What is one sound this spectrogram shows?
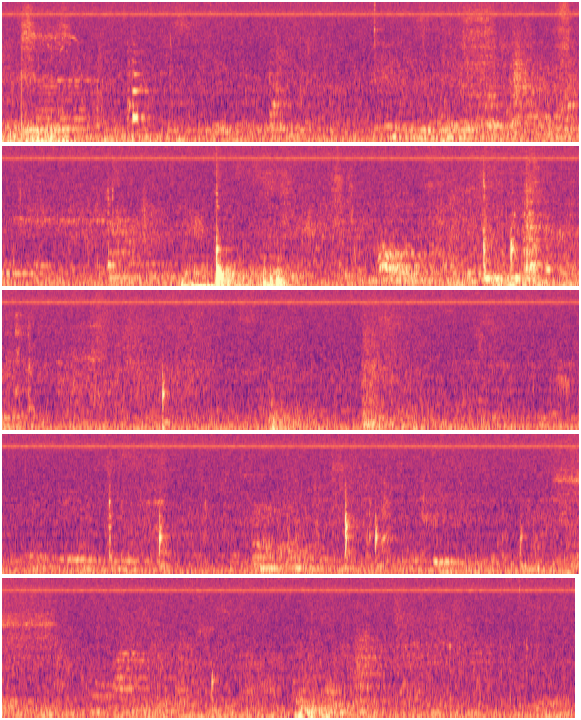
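Voices of a congregation murmur softly in a large hall.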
